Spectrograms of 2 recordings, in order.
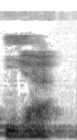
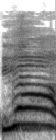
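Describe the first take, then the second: First: It is said softly, as if close by. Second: It is said loudly, as if from far away.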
